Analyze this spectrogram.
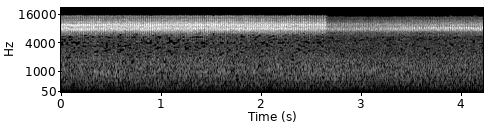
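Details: Chirping of grasshoppers on a summer countryside meadow: an unbroken, very high, hissing trill that steps down suddenly in strength partway through and continues more softly.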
